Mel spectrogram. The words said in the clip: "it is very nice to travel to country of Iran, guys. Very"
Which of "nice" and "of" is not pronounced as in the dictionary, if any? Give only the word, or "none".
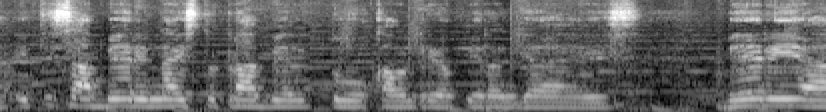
of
